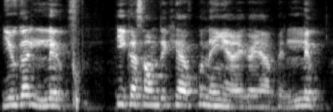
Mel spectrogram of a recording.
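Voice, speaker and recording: A woman's voice: medium pitch, fairly quick. Woman teaching phonics, sounding out letters. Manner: breaks words into sounds, spells letters aloud, self-correcting. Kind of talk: classroom-style lesson explaining syllables. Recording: faint background noise.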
